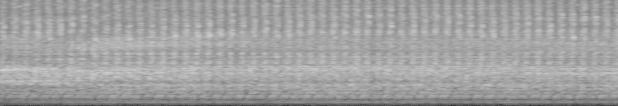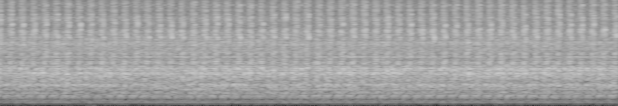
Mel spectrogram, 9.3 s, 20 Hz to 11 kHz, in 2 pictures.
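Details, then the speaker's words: Opel X30XE 3.0 V6, cold start with check engine light on: an even, rapid ticking knock of about a hundred a minute throughout; owner suspects the cylinder 1 hydraulic valve lifter. "Заводим на холодную, горит ЧЕК Подозрение на компенсатор клапана первого циллинра"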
